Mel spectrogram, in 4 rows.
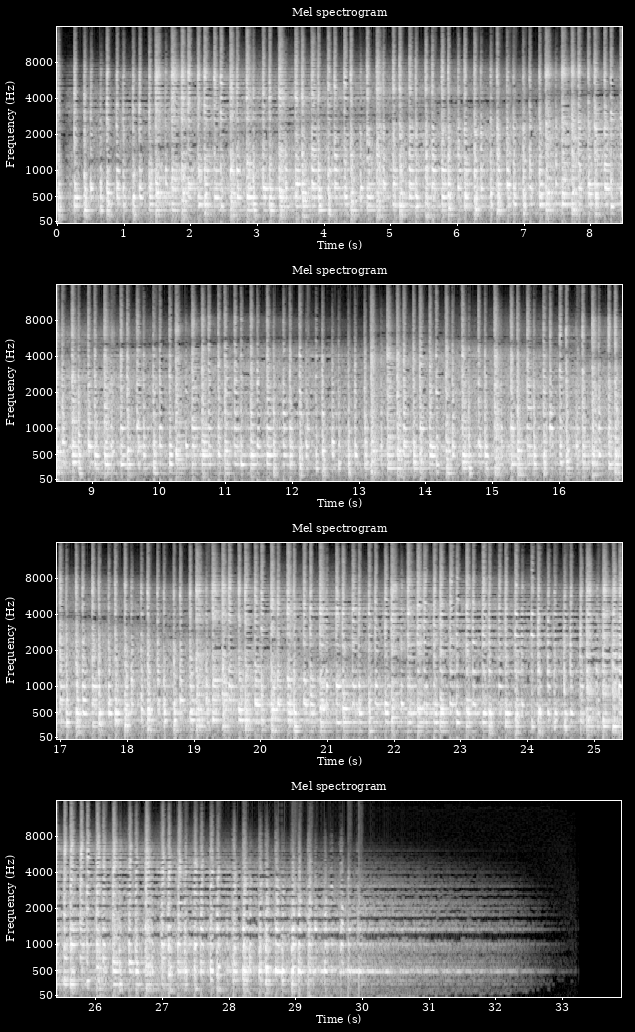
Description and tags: A guitar-like synth "arpeggiated" sequence. In a wide space.
Part 2 : medium.
Saturation, Wide, Arpeggio, Strings, Tape, Synth, Space, Plucked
